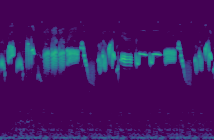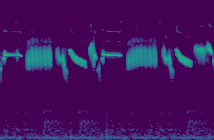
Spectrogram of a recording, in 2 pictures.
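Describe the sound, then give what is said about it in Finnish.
A skylark sings a continuous, rapid stream of high warbles, trills and chirps, bright, with no pauses and no voices over it. “Minulle tulee ensimmäiseksi mieleen kiuru, eli leivo, joka riemullisesti laulaen kohoaa taivaan sineen.”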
